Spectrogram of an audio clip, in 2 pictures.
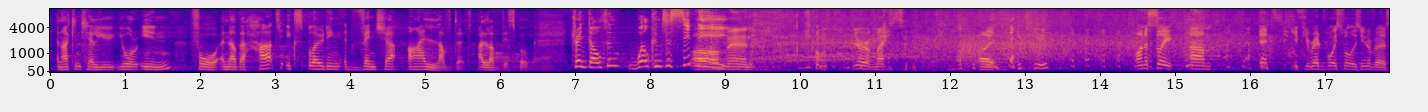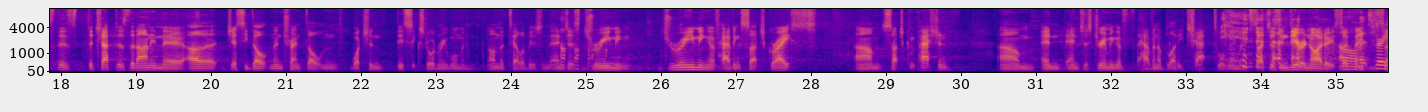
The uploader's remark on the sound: This episode was recorded at a special Sydney Writers' Festival event in October 2023.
